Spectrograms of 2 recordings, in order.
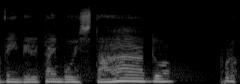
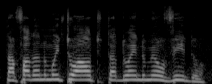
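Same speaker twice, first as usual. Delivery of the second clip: louder fake complaint about the volume; mock complaint; 7 semitones higher, 5 dB louder than usual. Prank caller to the seller, a louder mock complaint. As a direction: pretend the caller's voice is hurting your ear.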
